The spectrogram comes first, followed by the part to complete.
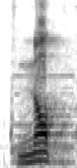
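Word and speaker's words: knock: नोक, इट्स नॉट एन, एन not silent. Yes. के silent and नॉक।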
